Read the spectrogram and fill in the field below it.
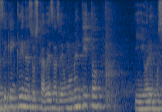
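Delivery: ordinary talk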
